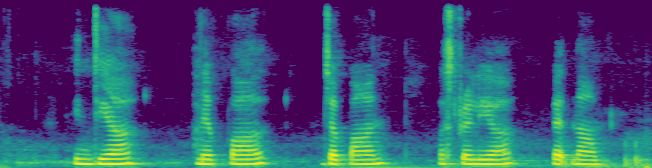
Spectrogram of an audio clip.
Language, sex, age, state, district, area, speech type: Manipuri, female, 18-30, Manipur, Bishnupur, rural, spontaneous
